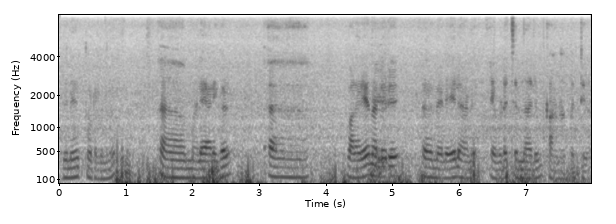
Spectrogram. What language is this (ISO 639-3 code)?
mal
